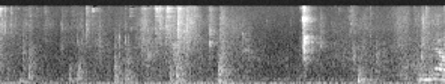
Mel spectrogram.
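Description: Footsteps approach across a wooden floor.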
